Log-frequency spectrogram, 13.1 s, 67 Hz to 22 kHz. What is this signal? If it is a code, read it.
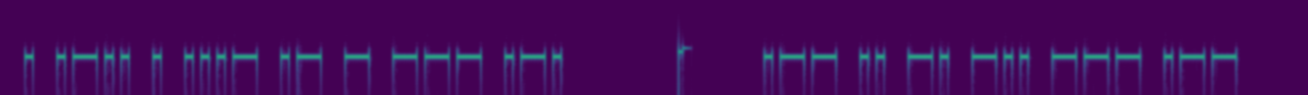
Morse code, heard as a keyed tone, about 15 wpm, 700 Hz. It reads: ELEVATOR WINDOW
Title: Sentences from Top 1600 Words - New Word Drill - 15wpm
